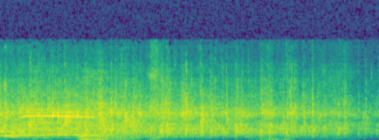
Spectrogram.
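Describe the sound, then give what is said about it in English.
A crowd claps continuously for several seconds in praise to God during a church sermon, a dense, even wash of many hands with faint whistles mixed in, tapering off slightly at the end. “Somebody clap your hands in praise to this God.”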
